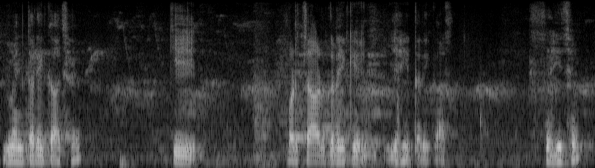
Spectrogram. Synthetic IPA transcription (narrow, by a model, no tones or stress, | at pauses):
ment̪əɾikat͡ʃʰɛ | ki | bəɾt͡ʃaɽkəɾekḛjə̰ɦit̪əɾḭka̰s | səɦit͡ʃʰɛ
